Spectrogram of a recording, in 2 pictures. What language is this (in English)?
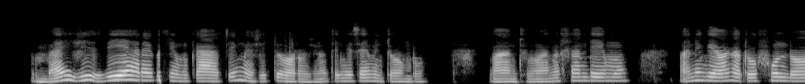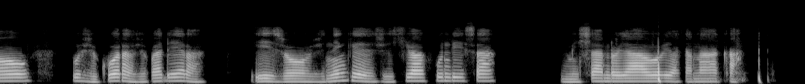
Ndau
